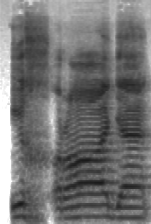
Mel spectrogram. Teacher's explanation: Tapi disebabkan ada keadaan tertentu huruf ra selepasnya berbaris atas dan ada alif lagi, maka kita baca dengan ketebalan yang sempurna pada huruf kha. Ikhraja, tapi jangan sampai muncung, jangan sampai baca ikhraja, jangan.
